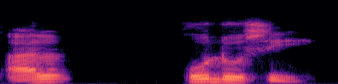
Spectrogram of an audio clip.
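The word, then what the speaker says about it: قدسي: Nah, jadi ternyata pelafalannya bukan kudusi tapi kudusi. Al-hadis al-kudusi ya, kudus. Itu ya. Jadi huruf dalnya itu bunyi ya. Bunyinya domah. Jadi dibacanya al-kudusi, hadis kudusi.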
